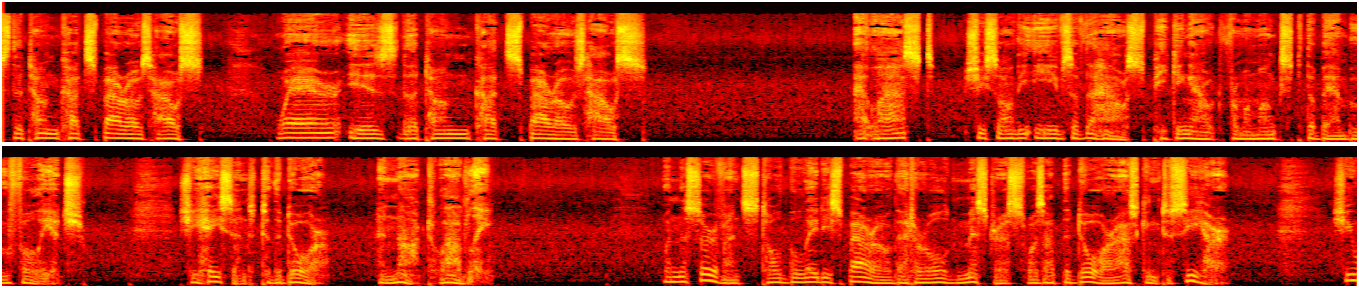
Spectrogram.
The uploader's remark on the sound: some sounds of nighttime at the creek in the background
